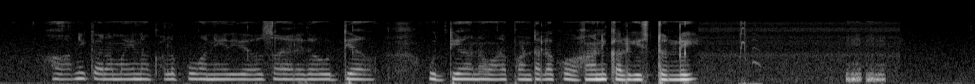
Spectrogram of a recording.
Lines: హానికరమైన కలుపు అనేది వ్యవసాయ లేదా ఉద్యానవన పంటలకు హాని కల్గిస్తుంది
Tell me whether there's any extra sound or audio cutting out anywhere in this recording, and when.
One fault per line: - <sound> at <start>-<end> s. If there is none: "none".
- squeak at 7.4-7.6 s
- laugh at 8.5-8.9 s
